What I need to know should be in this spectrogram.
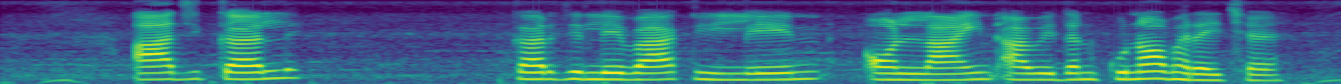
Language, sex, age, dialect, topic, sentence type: Maithili, female, 51-55, Angika, banking, question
